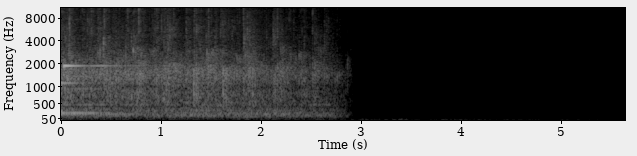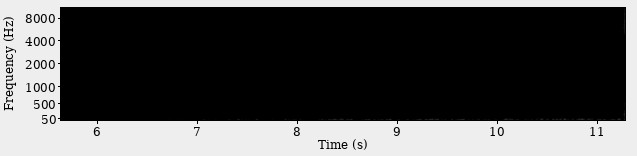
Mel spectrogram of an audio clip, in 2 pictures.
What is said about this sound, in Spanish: De un aplauso, alabanza del Señor. Que el Señor le bendiga.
